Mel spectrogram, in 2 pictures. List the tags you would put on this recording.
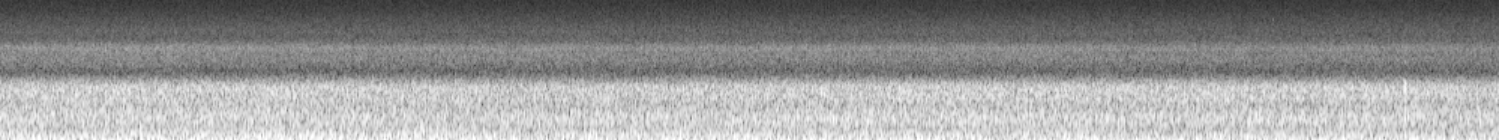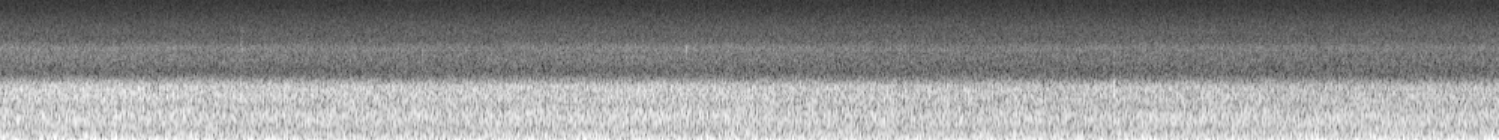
Soundscapes > Nature
soundscape Dendrophone artistic-intervention sound-installation alice-holt-forest natural-soundscape modified-soundscape nature data-to-sound phenological-recording field-recording weather-data raspberry-pi

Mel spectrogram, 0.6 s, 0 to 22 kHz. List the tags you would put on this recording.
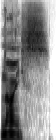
Speech > Solo speech
FR-AV2 Shotgun-microphone july MKE-600 serious Calm Generic-lines VA Adult mid-20s Voice-acting 2025 MKE600 Single-mic-mono Male Sennheiser Tascam nice Hypercardioid Shotgun-mic

